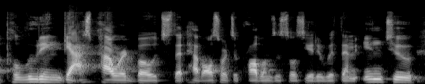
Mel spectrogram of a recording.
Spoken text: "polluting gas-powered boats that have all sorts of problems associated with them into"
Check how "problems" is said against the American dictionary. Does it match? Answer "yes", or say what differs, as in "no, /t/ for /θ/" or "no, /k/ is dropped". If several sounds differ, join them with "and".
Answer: yes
